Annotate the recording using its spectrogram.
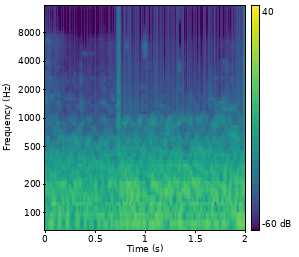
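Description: Steady low rumble of a car heard from inside the cabin, with one faint click about three quarters of a second in.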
